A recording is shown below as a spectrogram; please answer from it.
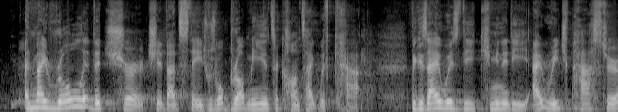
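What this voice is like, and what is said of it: Northern Irish accent, Scottish lilt. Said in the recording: “my accent isn't from Ontario. I grew up on the north of Ireland, so that also brings a little bit of a Scottish lilt, so if you'd peg me as Scottish, it's okay”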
